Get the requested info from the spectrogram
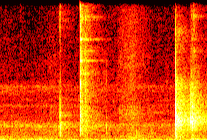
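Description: A steel spoon clinking twice against a stainless steel pot while salt is added, the second clink louder with a short ring.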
